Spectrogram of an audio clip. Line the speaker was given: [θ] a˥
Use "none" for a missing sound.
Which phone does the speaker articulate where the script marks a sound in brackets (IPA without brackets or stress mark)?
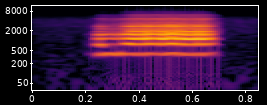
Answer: β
